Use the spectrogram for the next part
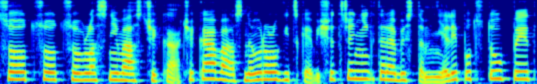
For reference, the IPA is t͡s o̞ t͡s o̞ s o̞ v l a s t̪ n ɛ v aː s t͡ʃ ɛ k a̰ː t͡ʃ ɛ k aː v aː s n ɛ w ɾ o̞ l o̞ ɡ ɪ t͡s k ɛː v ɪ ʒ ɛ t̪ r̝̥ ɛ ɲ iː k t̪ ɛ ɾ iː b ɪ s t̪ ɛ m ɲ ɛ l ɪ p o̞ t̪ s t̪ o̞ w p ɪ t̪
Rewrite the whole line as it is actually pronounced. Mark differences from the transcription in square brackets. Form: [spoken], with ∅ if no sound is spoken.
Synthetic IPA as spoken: t͡s o̞ t͡s o̞ [t͡s] o̞ v l a s t̪ [ɲ] ɛ v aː s t͡ʃ ɛ k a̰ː t͡ʃ ɛ k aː v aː s n ɛ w ɾ o̞ l o̞ ɡ ɪ t͡s k ɛː v ɪ [ʃ] ɛ t̪ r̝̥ ɛ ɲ iː k t̪ ɛ ɾ [ɛː] b ɪ s t̪ ɛ m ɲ ɛ l ɪ p o̞ t̪ s t̪ o̞ w p ɪ t̪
